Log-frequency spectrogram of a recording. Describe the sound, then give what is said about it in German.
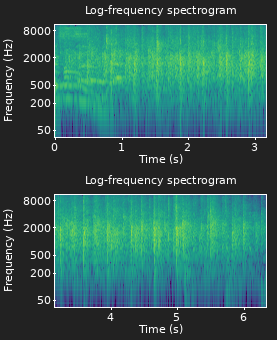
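An audience applauds a volunteer chosen from the crowd, steadily for several seconds, dense overlapping claps at an even, lively level, with a brief voice audible at the very start. “Applaus.”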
